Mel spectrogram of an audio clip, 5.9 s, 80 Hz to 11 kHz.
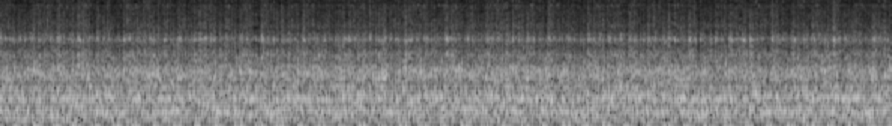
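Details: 1931 John Deere GP two-cylinder tractor, first run after carburetor repair. Slow, steady pop at about 220 beats a minute with an even rhythm; idling smoothly and healthy, smokes a little.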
